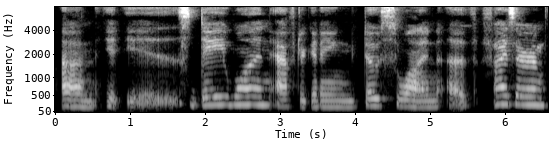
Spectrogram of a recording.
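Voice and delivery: soft, slow sleepy talk; sleepy morning voice. Real, not acted. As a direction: talk slow and drowsy, just woken. Morning after, tired, soft slow.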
